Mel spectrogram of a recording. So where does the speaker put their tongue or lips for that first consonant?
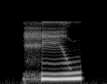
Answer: throat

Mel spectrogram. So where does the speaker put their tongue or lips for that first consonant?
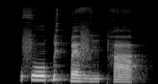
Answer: lips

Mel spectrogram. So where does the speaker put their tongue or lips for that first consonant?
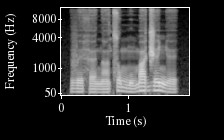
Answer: lips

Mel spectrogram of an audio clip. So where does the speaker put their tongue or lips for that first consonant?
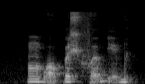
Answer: lips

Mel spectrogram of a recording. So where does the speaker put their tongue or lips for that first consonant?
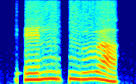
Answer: throat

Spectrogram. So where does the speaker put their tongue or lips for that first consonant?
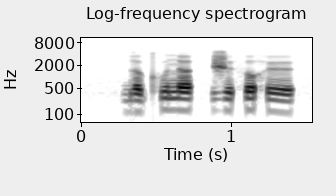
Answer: velum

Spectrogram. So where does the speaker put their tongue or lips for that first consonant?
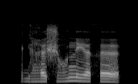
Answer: velum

